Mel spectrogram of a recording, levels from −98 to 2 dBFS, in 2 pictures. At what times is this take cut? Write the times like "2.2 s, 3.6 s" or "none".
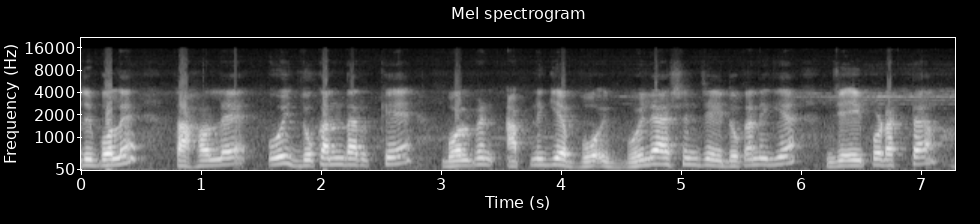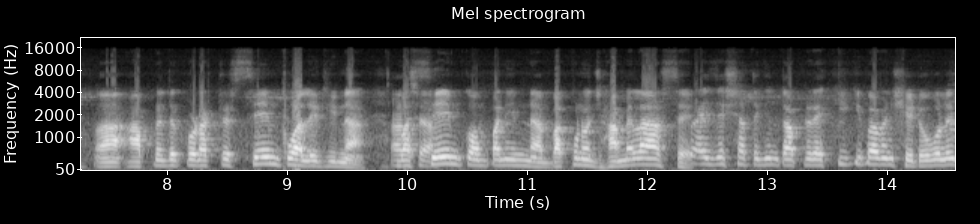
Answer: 12.6 s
